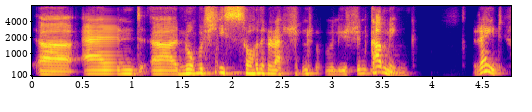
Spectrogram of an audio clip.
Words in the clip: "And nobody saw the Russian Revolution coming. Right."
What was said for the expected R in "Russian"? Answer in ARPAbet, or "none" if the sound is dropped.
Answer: R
